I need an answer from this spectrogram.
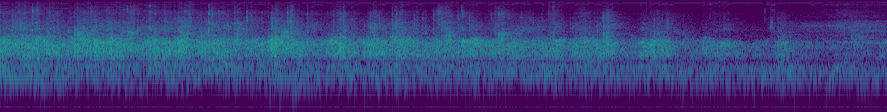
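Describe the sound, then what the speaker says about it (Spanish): A church congregation applauds in praise of the Lord, a dense, steady wash of many hands clapping at once, loud and continuous throughout with no voices breaking through. "Fuerte ese aplauso de alabanza al Señor."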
